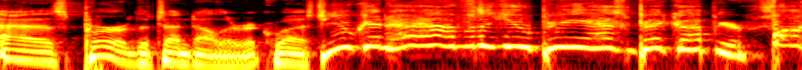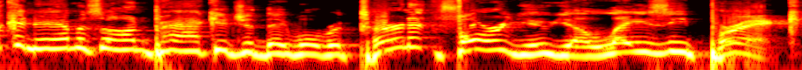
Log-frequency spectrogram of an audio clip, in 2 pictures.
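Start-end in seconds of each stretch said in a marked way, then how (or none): 1.6-8.0 pitched-up fake shout with emotion behind it. Reading out a viewer's message on request: put-on yell. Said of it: "Please yell the caps part".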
